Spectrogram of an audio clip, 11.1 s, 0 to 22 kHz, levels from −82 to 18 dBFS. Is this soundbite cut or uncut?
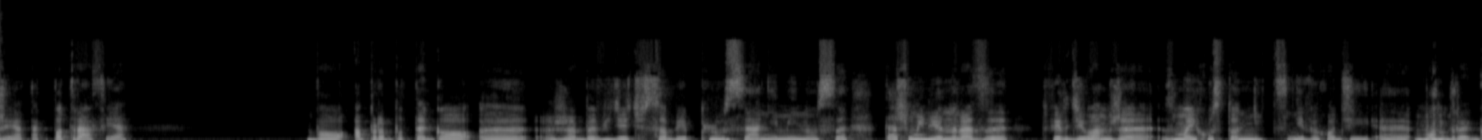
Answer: uncut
